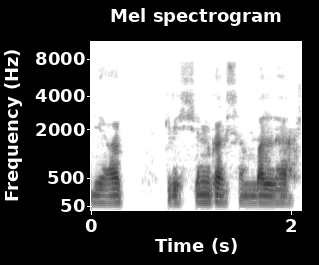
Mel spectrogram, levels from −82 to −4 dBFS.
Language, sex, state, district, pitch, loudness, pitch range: Hindi, male, Uttarakhand, Uttarkashi, 100 Hz, -28 LUFS, 95-105 Hz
